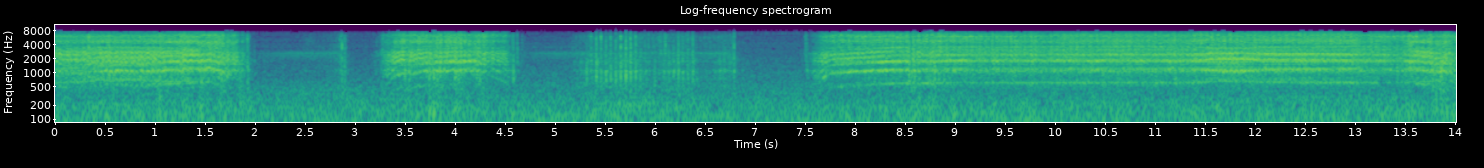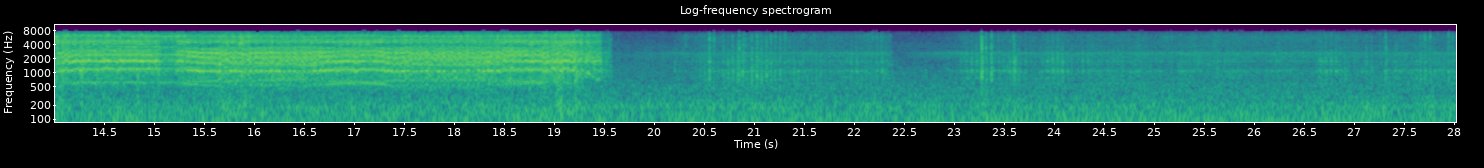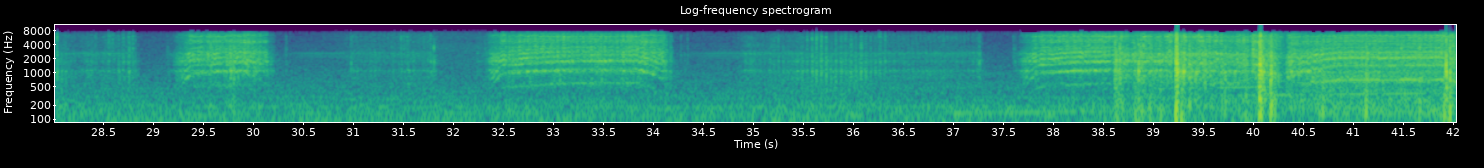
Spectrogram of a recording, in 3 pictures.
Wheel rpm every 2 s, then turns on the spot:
130, 50, 30, 30, 150, 160, 160, 160, 160, 110, 20, 10, 20, 20, 40, 20, 100, 40, 30, 150, 190.
4-6 20-28 30-32 34-36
